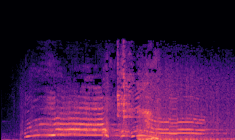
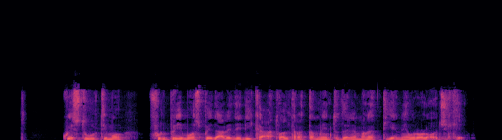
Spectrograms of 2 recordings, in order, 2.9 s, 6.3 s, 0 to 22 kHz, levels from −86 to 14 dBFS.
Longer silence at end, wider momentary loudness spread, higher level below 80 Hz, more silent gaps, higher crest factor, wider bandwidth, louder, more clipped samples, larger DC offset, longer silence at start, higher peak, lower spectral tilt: second, 0 s vs 0.5 s; first, 12 LU vs 6 LU; about the same, -48 dBFS vs -48 dBFS; neither; about the same, 16 dB vs 16 dB; first, 16 kHz vs 9 kHz; first, -15 LUFS vs -27 LUFS; neither; neither; second, 0.05 s vs 0.25 s; first, 0 dBFS vs -10 dBFS; second, -2.5 dB/octave vs -5 dB/octave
